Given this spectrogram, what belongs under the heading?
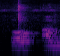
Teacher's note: कंठोष्ठ से बोले जाएंगे आपके ओ और औ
